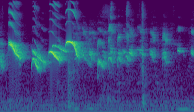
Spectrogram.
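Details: Saffron finch song opens with loud, sweeping whistles that drop in pitch, then runs into a faster, softer chatter of twittering notes that fade out.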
